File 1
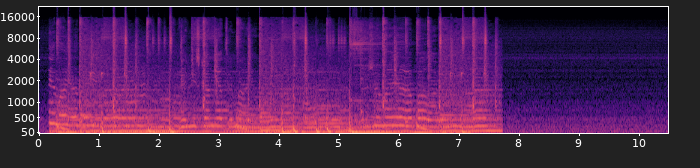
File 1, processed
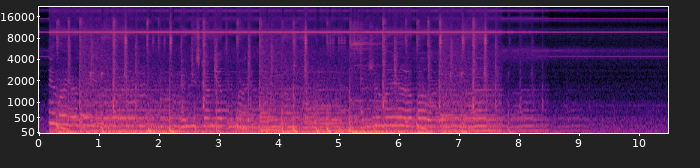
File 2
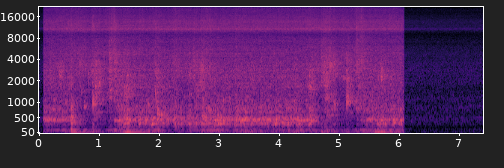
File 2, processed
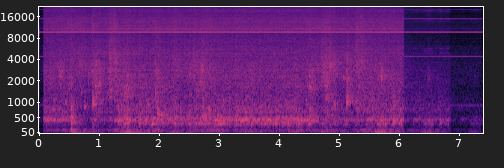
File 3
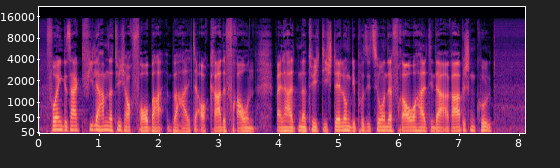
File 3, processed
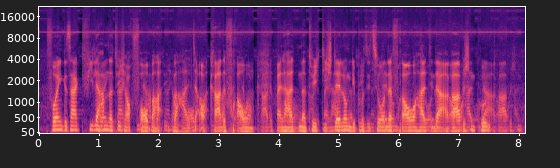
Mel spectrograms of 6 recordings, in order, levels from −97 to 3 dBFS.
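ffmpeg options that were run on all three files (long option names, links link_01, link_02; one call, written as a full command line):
ffmpeg -i in.wav -filter_complex "[0:a]aeval=exprs='val(0)+0.0355*sin(2*PI*9700*n/s)':channel_layout=same,asplit=2[link_01][link_02];[link_02]adelay=781,lowpass=frequency=1300:poles=1,volume=-9dB,asplit=2[link_03][link_04];[link_04]adelay=781,lowpass=frequency=1300:poles=1,volume=0.27,asplit=2[link_05][link_06];[link_06]adelay=781,lowpass=frequency=1300:poles=1,volume=0.27[link_07];[link_01][link_03][link_05][link_07]amix=inputs=4:normalize=0,aeval=exprs='sgn(val(0))*max(abs(val(0))-0.00944,0)':channel_layout=same,volume=-1dB" out.wav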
